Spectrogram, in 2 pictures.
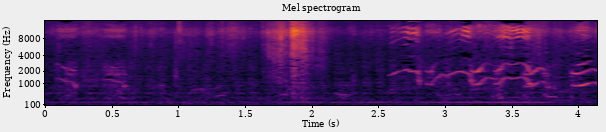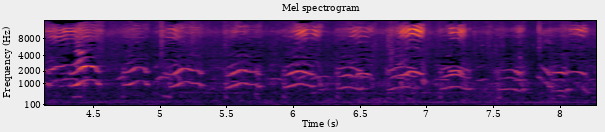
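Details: Several male Cane Corso puppies whine in quick succession; after a quieter start, bright wavering whimpers repeat about twice a second, rising and dipping in pitch, over a low electrical hum.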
